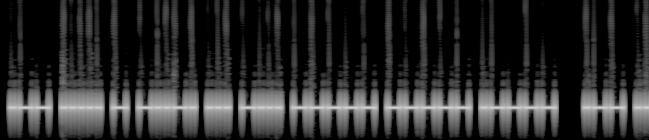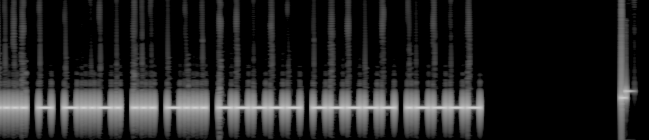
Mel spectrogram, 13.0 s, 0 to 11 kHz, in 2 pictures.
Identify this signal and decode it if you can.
Morse code, heard as a keyed tone, about 28 wpm, 650 Hz. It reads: W5T/SB001 W5T/SB001
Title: SOTA QSO Practice 28wpm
